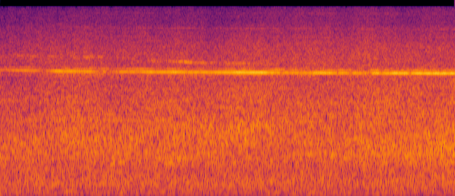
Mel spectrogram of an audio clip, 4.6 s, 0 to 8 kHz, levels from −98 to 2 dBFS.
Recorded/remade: recorded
